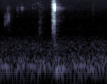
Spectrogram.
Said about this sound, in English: Oh, and that was a good crunch bite.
